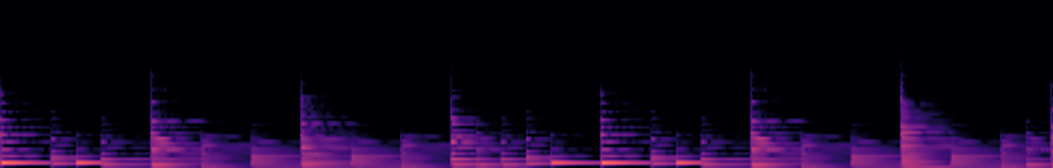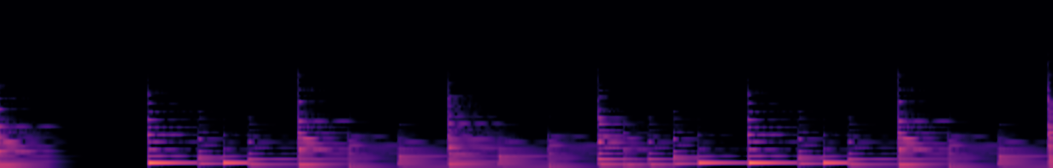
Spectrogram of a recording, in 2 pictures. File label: Waltz original tempo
